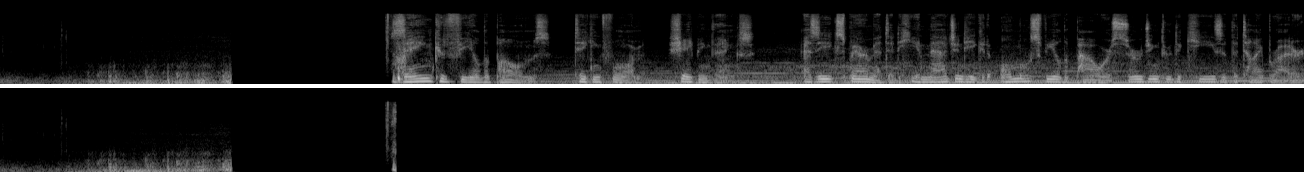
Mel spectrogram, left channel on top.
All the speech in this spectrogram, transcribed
Zane could feel the poems, taking form, shaping things. As he experimented, he imagined he could almost feel the power surging through the keys of the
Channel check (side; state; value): right; drops out; at 4.0 s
